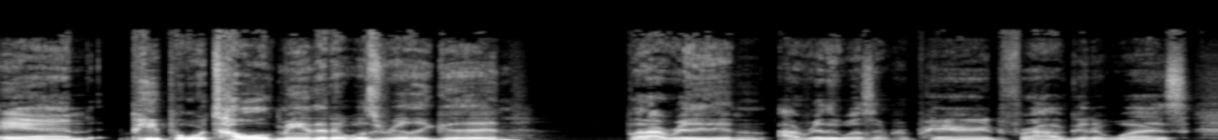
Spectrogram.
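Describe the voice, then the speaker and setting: Heard in a very clean recording over a silent background, an unremarkable speaking voice moves at a moderate pace with ordinary pitch variation. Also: man. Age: 30s. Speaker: nerdcore rapper and trombonist. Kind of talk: casual chat.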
